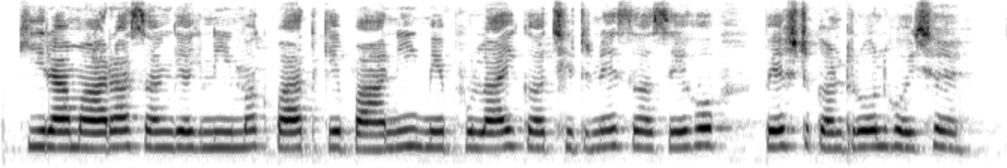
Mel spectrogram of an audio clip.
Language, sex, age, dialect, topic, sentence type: Maithili, female, 25-30, Bajjika, agriculture, statement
